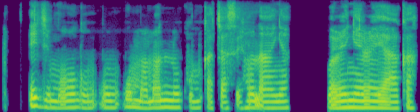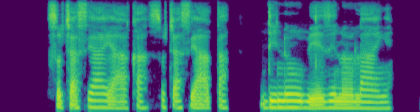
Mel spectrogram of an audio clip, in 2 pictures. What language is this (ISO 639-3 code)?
ibo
